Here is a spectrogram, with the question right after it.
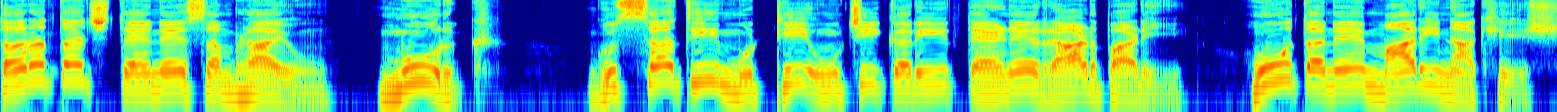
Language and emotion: Gujarati, neutral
